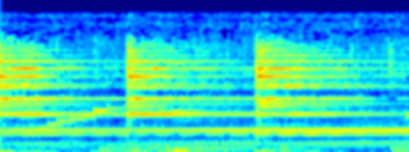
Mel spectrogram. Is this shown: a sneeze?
no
